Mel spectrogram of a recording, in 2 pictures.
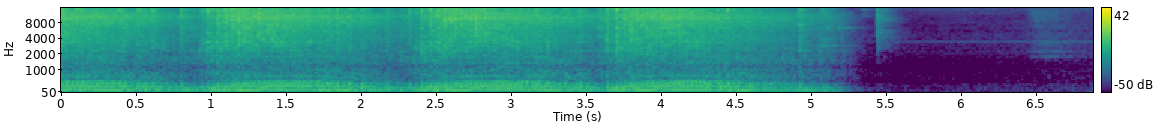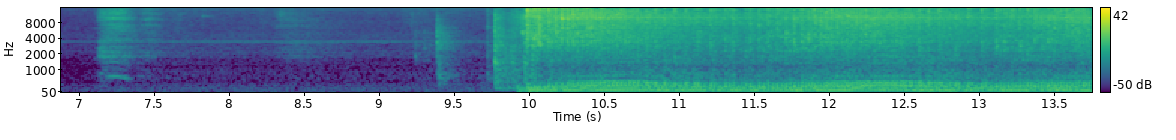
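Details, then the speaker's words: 1968 supercharged Honda CL175 (175cc with 300cc blower), first start in 30 years, garage about 92°F: fast idle surging up and down in slow waves with a brief quiet gap; owner suspects vacuum leak, jetting way off or oversized blower. "Well, definitely wants to idle high. There could be, or there are several reasons for that, but I'll just have to figure that out another day."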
